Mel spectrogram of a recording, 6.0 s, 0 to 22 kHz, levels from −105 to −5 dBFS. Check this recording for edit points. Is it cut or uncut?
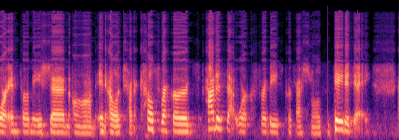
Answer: cut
